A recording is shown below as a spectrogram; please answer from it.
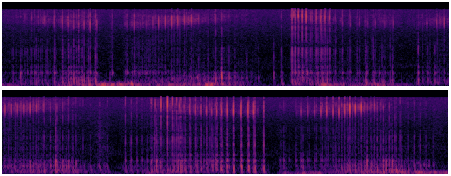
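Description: Long nails scratch and flick the dense black bristles and plastic shell of a small pink plastic detangling hair brush held in the hands. The result is a close, low, rumbling scratch texture with bursts of rapid, crisp ticking flicks and faint bright hiss.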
